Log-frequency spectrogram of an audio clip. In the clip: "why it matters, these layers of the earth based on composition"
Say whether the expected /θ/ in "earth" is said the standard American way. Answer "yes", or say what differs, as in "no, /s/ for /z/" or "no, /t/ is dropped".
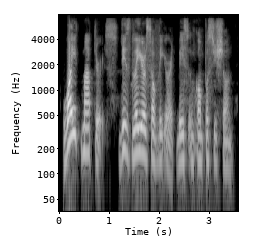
no, /t/ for /θ/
